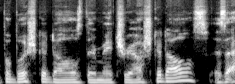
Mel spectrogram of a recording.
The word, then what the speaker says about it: matryoshka: on said, Eric, they're not babushka dolls, they're matryoshka dolls. Is that how you pronounce matryoshka.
